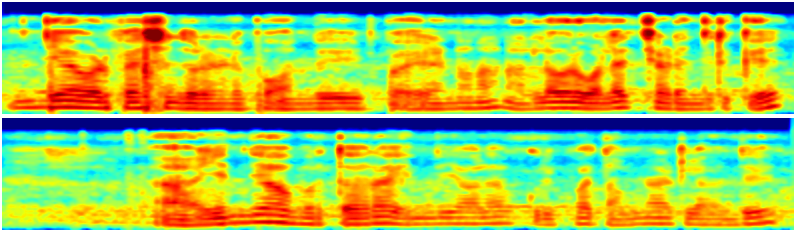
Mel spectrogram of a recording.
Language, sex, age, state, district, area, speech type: Tamil, male, 18-30, Tamil Nadu, Thanjavur, rural, spontaneous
